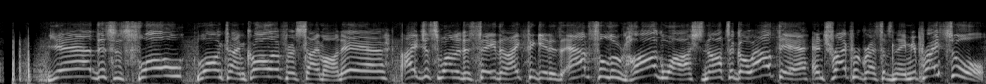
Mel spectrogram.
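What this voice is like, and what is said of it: Sports talk radio caller voice. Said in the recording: “this is my impression of someone calling into Sports Talk Radio.”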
